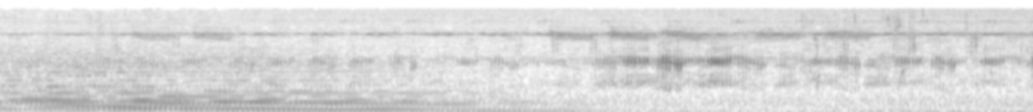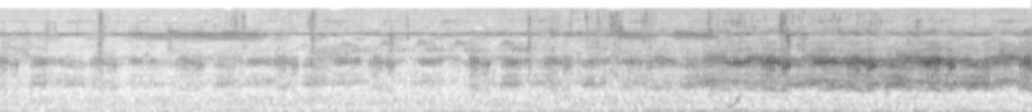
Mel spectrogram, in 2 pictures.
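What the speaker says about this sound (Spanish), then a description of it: "El canto nupcial de las ranas de los arrozales, entonado por los machos" Male rice paddy frogs call at dusk with a dense, steady chorus of mating croaks that swells toward the end, heard alone without voices over a wetland backdrop.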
